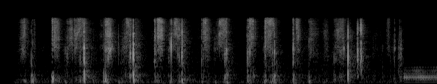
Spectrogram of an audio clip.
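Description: Sound effect of playing cards being shuffled and snapped: a quick, irregular run of crisp card flicks, about four or five a second.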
